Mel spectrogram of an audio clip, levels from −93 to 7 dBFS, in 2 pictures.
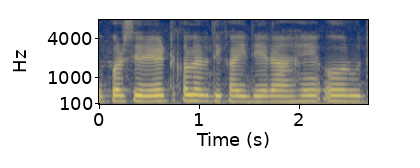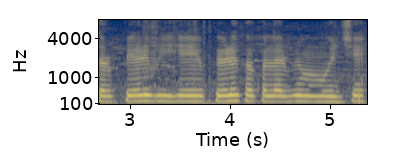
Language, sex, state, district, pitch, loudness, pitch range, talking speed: Hindi, female, Himachal Pradesh, Shimla, 195 Hz, -15 LUFS, 190-195 Hz, 200 wpm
